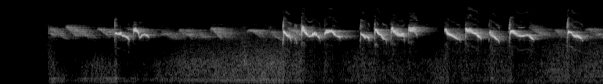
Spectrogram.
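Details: Oriental white-eye (mata puteh) kept as a hobby bird, singing in the 'buka sing raja' style, recorded 21 October 2022: high, rapid twittering phrases of sharp chirps, steady after a soft start, with faint low background hum.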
